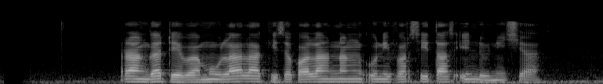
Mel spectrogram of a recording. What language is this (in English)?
Javanese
